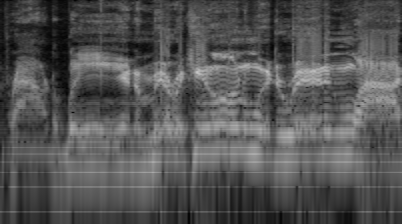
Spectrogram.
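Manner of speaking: put-on American twang; attempted patriotic American accent. Shown as a demonstration. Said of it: "can you do an American accent or no".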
